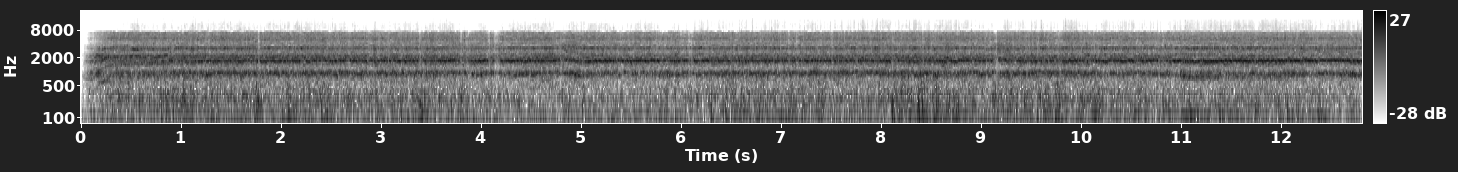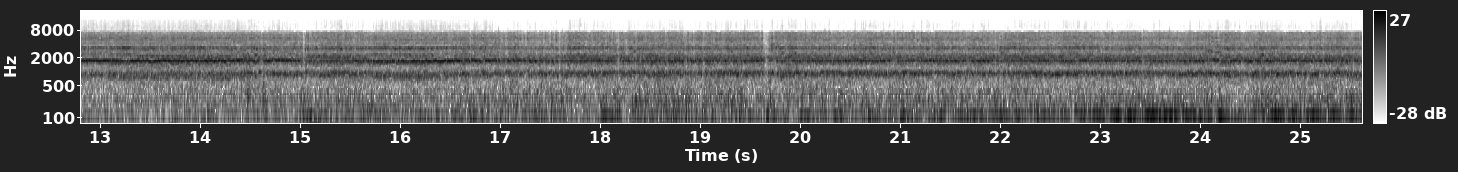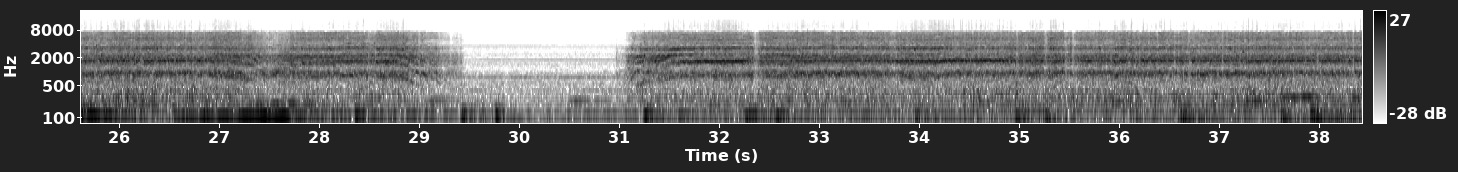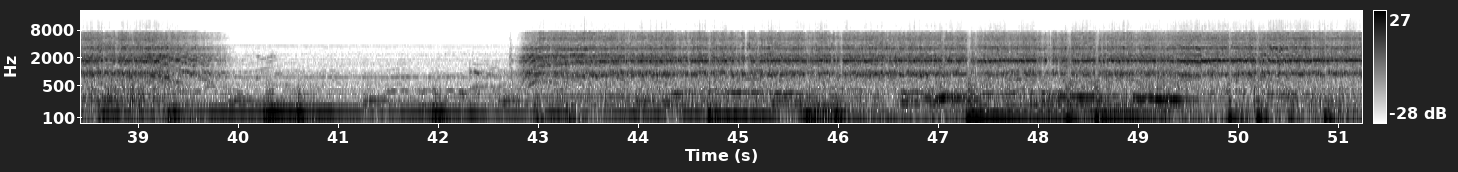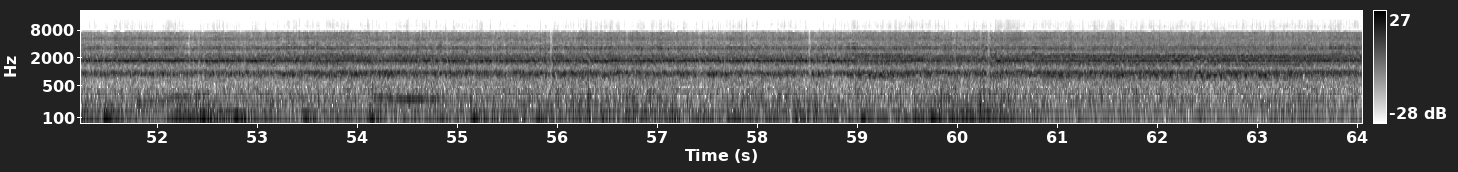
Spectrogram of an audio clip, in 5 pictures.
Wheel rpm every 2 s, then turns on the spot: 190, 230, 230, 230, 240, 220, 220, 220, 230, 230, 230, 230, 240, 210, 120, 80, 220, 230, 230, 140, 0, 120, 230, 230, 230, 230, 230, 230, 230, 230, 220, 220.
none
